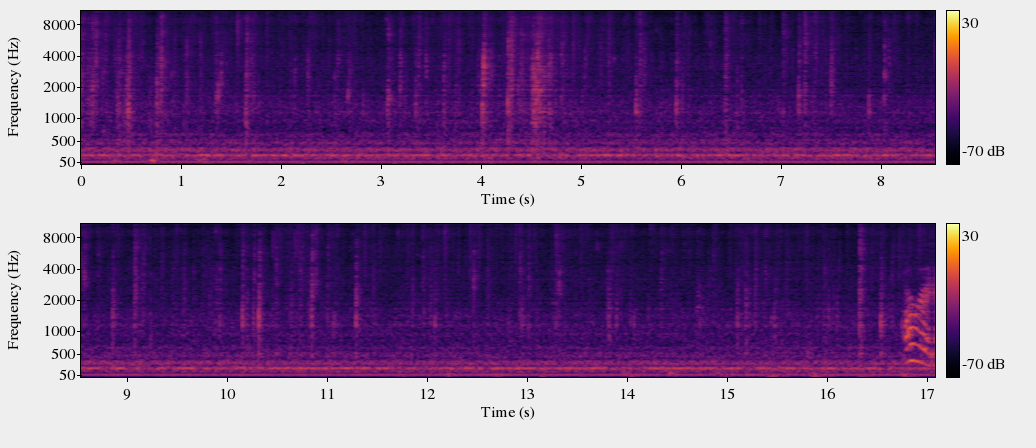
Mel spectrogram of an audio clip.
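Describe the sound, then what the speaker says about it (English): Meat fries in a pan with a steady soft sizzle and scattered crackling pops, faint and continuous, with no voices. "I can put it on the pan after my meat is finished frying"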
